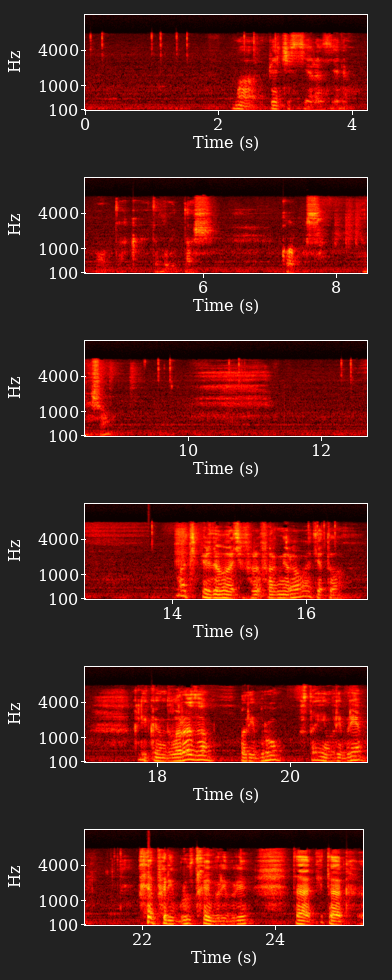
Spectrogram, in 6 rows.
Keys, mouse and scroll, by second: 1.5 click, 2.5 click, 2.9-6.1 middle drag, 9.6 click, 10.7 click, 16.2 click, 16.5 click.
